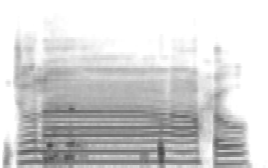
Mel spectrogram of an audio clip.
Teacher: জু টান দিবেন না জিমের উপর পেশ হারাকাত টান দেয়া নিষেধ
